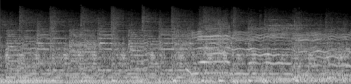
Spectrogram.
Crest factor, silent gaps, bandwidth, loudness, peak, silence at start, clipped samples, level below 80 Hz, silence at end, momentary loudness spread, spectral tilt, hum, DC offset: 12 dB; none; 15.5 kHz; -15 LUFS; -4 dBFS; 0 s; under 0.1%; -28 dBFS; 0 s; 3 LU; -5.5 dB/octave; none; under 0.1%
